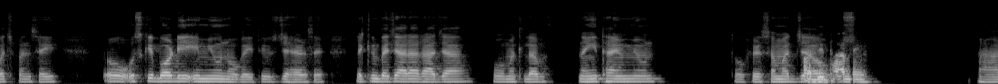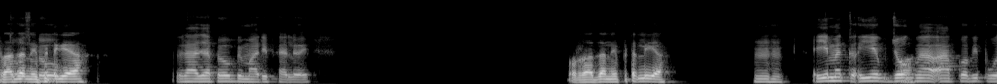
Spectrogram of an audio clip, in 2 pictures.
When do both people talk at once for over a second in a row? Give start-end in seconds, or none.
none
